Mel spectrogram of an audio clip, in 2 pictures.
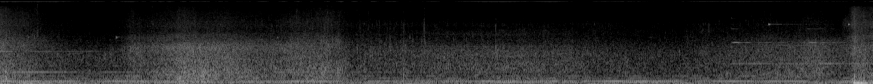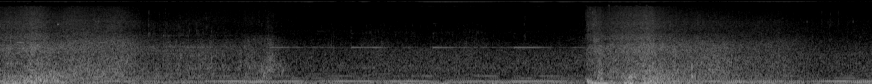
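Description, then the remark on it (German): Ocean waves wash onto a beach in steady surges, each swell rising into a broad rushing hiss and receding, with a low constant rumble of surf underneath and no voices. “Der Sand, wo sie drauf sitzen, ist weich und fein und ganz ohne, dass sie es merken, passt sich ihre Schnuff dem Rhythmus der Wellen an.”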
